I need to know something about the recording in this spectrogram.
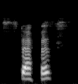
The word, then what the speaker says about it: Steffes: have a great guest for you uh stephus did I pronounce the last name correctly yes oh perfect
